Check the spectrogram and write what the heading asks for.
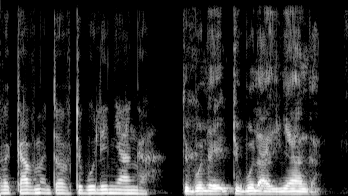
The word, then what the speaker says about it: Dubula Inyanga: Dubula Inyanga. You must say it properly. Yeah. In Fanagalo, the language that CNN speaks. In Zulu, it's Dubula Inyanga.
